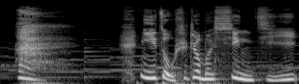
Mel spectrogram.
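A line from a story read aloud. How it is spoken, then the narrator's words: Sighing mother. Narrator (Chinese): 妈妈叹了口气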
